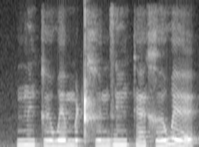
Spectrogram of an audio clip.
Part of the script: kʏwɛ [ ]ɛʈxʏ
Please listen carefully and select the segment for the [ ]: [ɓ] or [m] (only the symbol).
m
